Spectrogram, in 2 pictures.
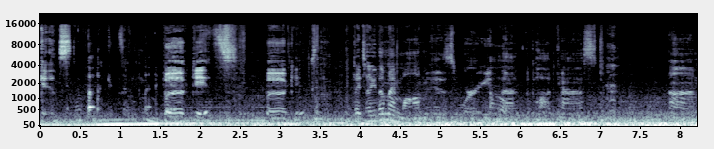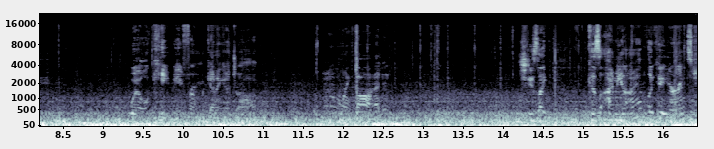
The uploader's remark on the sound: carcast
